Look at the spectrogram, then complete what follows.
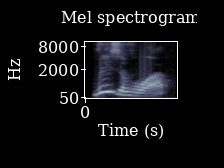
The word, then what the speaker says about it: reservoir: you can guess that option A is the final answer to the question Reservoir so it is stressed on the first label as opposed to option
